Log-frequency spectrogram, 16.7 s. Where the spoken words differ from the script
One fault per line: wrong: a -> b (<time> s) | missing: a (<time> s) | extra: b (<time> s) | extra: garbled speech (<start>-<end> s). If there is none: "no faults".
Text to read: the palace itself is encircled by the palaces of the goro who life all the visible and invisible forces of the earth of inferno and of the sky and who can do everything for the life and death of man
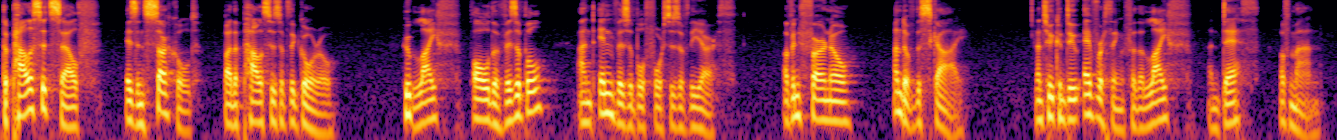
no faults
